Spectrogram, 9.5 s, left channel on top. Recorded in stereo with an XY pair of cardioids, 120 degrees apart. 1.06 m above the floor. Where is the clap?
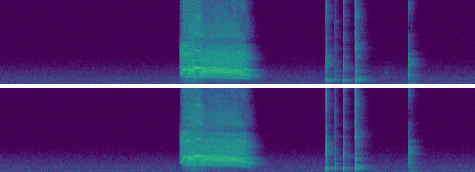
25° right, 0.7 m.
